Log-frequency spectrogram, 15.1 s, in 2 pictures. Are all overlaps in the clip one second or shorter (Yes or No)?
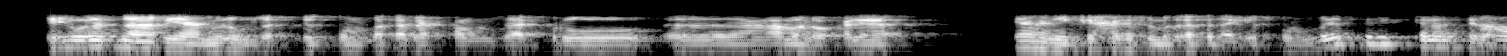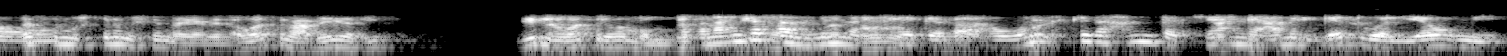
No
